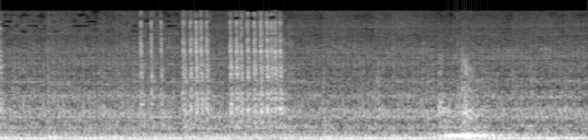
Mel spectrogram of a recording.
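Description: Ford compact tractor engine idling steadily. A short rattling burst comes about a second and a half in, and a brief, louder low sound comes near the end.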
